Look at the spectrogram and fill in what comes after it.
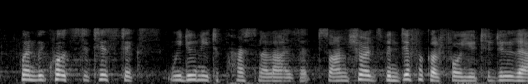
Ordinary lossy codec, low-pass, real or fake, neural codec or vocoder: none; 5.4 kHz; fake; vocoder, 22.05 kHz, 80 mel bands, WaveNeXt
